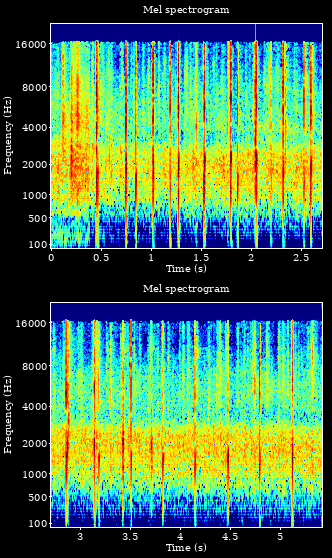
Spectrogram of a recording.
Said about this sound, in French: Je vous propose, mesdames et messieurs, d'applaudir bien fort Jean-Luc Moudinque.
